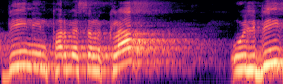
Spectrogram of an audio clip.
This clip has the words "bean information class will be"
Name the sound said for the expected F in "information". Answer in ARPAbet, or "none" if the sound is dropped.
P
